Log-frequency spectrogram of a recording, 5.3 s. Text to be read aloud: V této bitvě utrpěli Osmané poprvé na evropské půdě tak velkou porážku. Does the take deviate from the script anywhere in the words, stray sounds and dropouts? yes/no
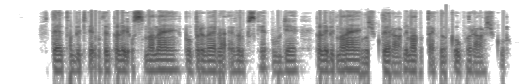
yes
